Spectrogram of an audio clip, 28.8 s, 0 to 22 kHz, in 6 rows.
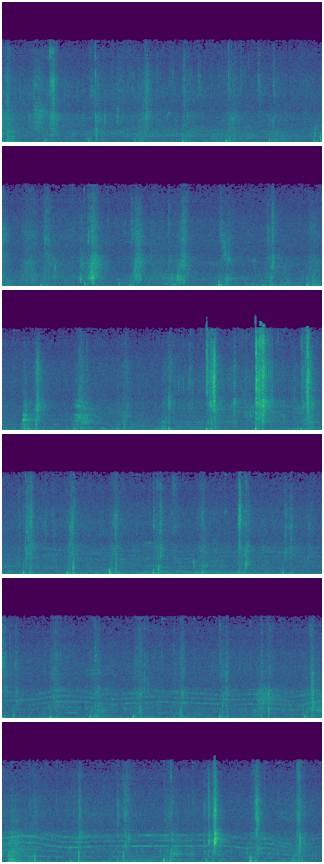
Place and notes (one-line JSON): {"title": "velbert, langenberg, hauptstrasse, gang durch altstadt", "description": "gang durch die altstadt von langenberg, mittags, kofsteinpflaster, enge gassen\nstarker an- und abstieg, zu beginn konversation über stadtgeschichte\nsoundmap nrw: social ambiences/ listen to the people - in & outdoor nearfield recordings", "latitude": "51.35", "longitude": "7.12", "altitude": "124", "timezone": "GMT+1"}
